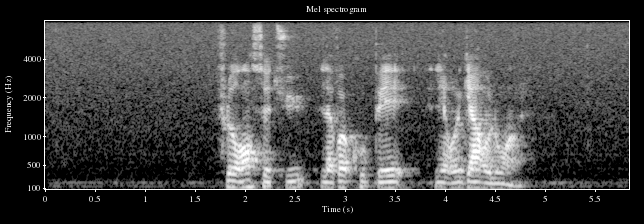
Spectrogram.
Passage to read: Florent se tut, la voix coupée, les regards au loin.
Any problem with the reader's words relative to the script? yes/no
no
